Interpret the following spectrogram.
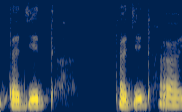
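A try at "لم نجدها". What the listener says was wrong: Najidha. Najidha. you said tha or the noon? So it will be lam najidha. Lam, yeah, so it's a noon.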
